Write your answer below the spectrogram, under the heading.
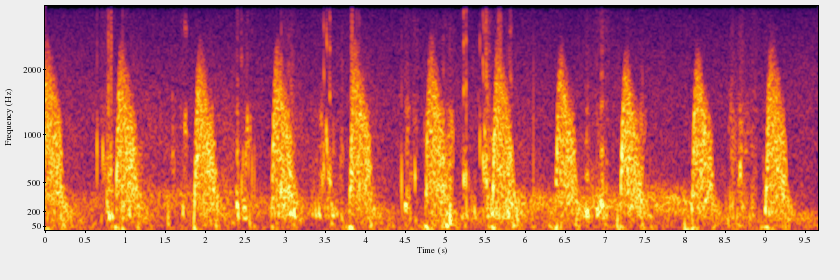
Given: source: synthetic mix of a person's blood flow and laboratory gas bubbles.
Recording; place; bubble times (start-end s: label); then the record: Doppler ultrasound of blood flow; subclavian vein
0.61-1.23 s: bubbles
1.58-1.64 s: bubbles
1.69-1.79 s: bubbles
1.87-1.95 s: bubbles
2.35-2.65 s: bubbles
2.83-3.17 s: bubbles
3.30-3.74 s: bubbles
3.77-4.03 s: bubbles
4.42-4.67 s: bubbles
4.72-5.10 s: bubbles
5.17-5.89 s: bubbles
6.68-7.06 s: bubbles
7.25-7.32 s: bubbles
7.41-7.53 s: bubbles
8.54-8.91 s: bubbles
8.97-9.18 s: bubbles
From the record:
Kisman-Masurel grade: 232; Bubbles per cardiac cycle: several, 3 to 8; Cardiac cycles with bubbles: 50 to 99%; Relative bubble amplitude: moderate (0.250 to 0.450); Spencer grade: 3 (all of the cardiac periods contain showers or single bubble signals, but not dominating or overriding the cardiac motion signals); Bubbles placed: anywhere in the cardiac cycle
